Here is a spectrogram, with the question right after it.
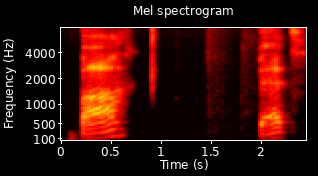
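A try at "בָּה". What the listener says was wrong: No, it's still ba because the vowel remember the hey is silent, so it's ba again.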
